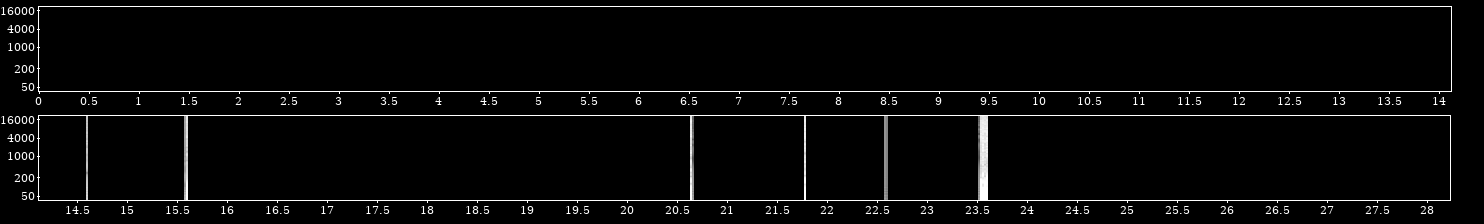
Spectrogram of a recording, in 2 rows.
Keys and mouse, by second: 0.8 ctrl+r, 2.2 ctrl+r, 3.4 ctrl+r, 4.3 ctrl+r, 6.6 right click, 7.2 ctrl+z, 7.3 ctrl+z, 8.2 right click, 8.9 ctrl+r, 10.4 ctrl+r, 11.9 right click, 13.6 right click, 16.5 right click, 17.9 right click, 20.2 right click, 21.6 alt+right click, 23.5 w, 23.6 w, 27.9 alt+right click.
